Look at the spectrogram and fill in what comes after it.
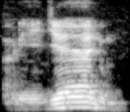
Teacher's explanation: Ro dibaca tipis dinamakan tarkik.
